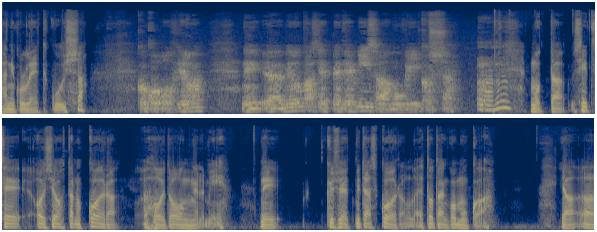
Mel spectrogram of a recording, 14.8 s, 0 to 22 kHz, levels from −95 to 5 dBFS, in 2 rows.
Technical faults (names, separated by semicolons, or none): switch to a distant microphone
